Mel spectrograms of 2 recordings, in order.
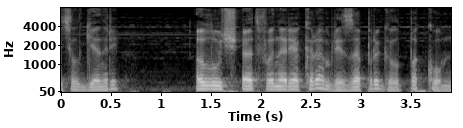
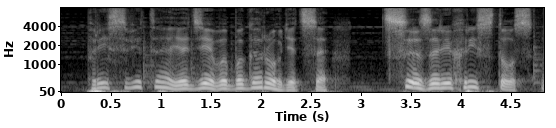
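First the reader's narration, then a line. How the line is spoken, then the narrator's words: Sighing. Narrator (Russian): вздохнул я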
